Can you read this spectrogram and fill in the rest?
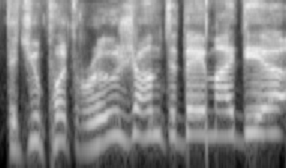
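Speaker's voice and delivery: put-on doctor's questioning French accent. Doctor questioning his daughter about her rouge, French accent. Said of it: "I'm doing my French accent".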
